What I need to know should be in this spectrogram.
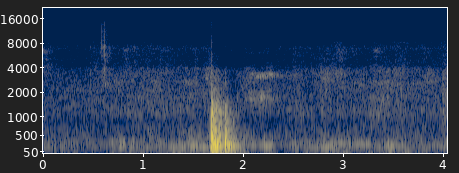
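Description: A glass jar is set down on a table with a knock.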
